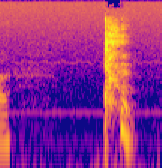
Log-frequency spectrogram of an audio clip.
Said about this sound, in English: It seems like every time I do a podcast, I start coughing. So, which is a sign of corona.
